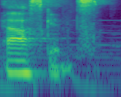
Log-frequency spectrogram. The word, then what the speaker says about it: askance: Like Carol Baskins? Kinda. You spell it A-S-K-A-N-C-E. Askins.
